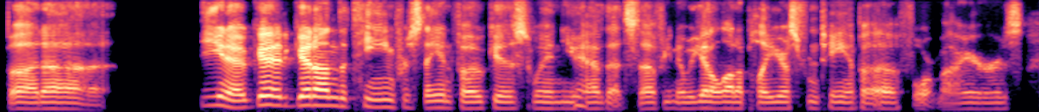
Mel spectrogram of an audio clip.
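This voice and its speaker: A man's voice: medium pitch, steady tone, normal speed, gravelly, a bit bright, no room sound. A man in his thirties co-hosting a sports podcast, chatting casually and rambling with lots of fillers and asides. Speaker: podcast co-host, Florida fan.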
